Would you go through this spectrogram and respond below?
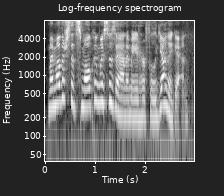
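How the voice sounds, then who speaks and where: A woman reading a first-person novel aloud in an expressive, youthful storytelling manner. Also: high-pitched, a little fast. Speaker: narrator in a table read.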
